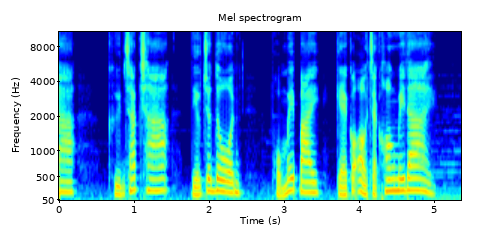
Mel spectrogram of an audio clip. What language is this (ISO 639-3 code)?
tha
